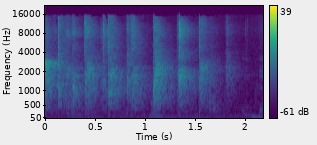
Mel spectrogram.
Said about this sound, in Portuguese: Quer bater palmas, que eu tava batendo palmas ali, ó.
